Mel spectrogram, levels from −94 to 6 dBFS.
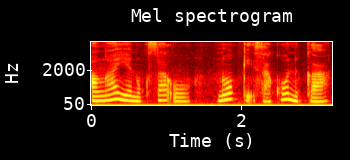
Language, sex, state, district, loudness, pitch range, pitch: Garo, female, Meghalaya, North Garo Hills, -19 LUFS, 190-245 Hz, 215 Hz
